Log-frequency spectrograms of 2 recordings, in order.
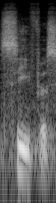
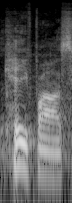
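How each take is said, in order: First: The word begins with a soft S sound. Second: The word begins with a hard K sound. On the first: The speaker calls it wrong. "sometimes we pronounce it Cephas in church" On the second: The speaker calls it right. "it's a hard K"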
